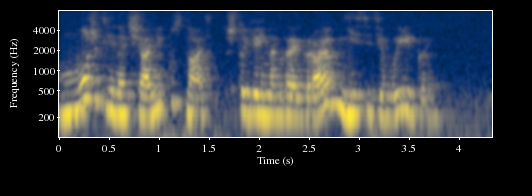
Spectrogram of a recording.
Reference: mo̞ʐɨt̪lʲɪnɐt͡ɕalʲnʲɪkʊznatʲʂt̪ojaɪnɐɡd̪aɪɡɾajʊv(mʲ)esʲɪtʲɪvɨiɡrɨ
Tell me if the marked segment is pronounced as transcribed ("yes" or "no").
no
